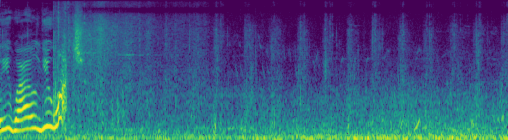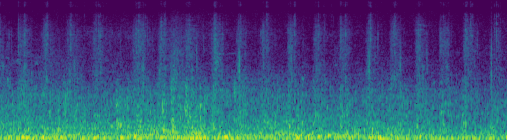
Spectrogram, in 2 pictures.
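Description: Footsteps patter on stone.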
